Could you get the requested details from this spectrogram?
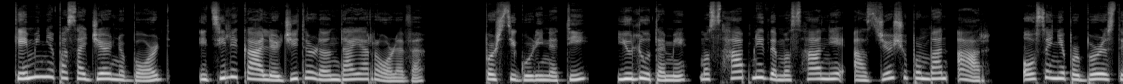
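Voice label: Albanian female E-learning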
